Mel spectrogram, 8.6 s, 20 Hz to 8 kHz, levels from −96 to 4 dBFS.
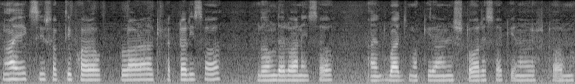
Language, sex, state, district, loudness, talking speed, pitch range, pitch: Gujarati, male, Gujarat, Gandhinagar, -17 LUFS, 120 wpm, 160-185 Hz, 165 Hz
